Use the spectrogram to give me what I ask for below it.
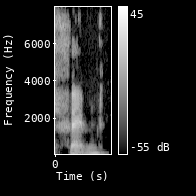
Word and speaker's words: Frembd: In August 1914, Charles Frembd, and that's a very odd name, it's spelled Frembd, and his wife Louisa were living together at 44 Harrow Road in Leytonstone.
